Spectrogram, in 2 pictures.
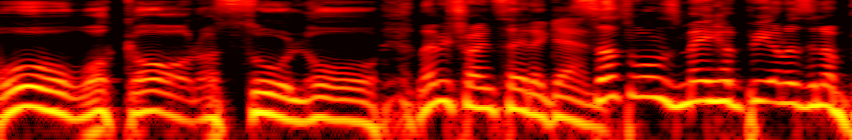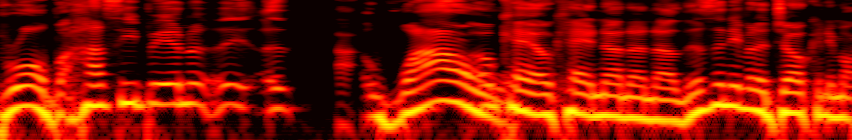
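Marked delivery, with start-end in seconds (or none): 0.0-1.9 put-on alien creature voice. Mocking own garbled attempt at a sentence: Jabba the Hutt voice. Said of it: "Out here sounding like Jabba the Hutt".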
